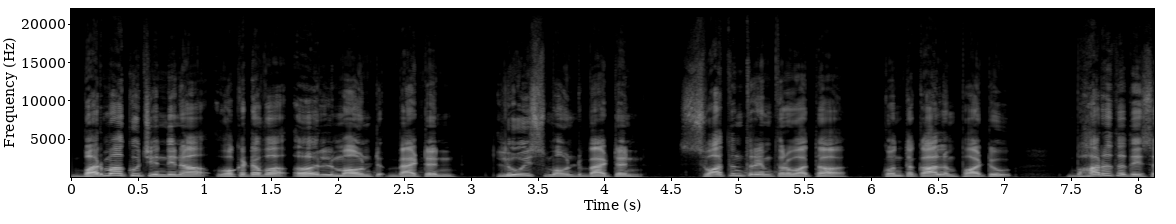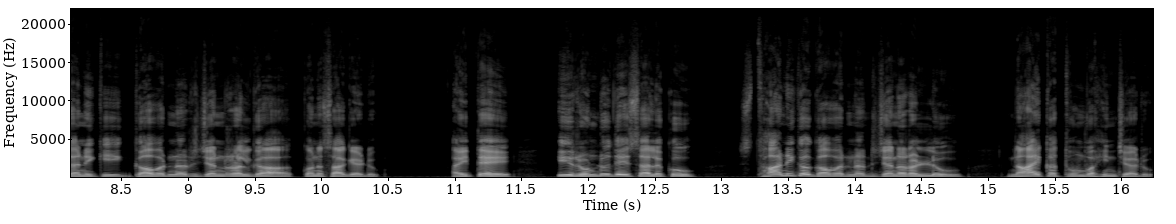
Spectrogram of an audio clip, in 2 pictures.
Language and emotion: Telugu, neutral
